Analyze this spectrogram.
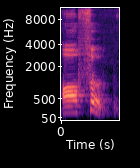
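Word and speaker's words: off: देखो O double F जो है उसका प्रोनाउंसिएशन होगा ऑफ। ओ डबल एफ का प्रोनाउंसिएशन होता है ऑफ, और ओ एफ का प्रोनाउंसिएशन होता है ऑव। ठीक है। देखो ओ एफ जो है उसका प्रोनाउंसिएशन क्या होगा, ओ वे, इसमें वे है, जबकि ओ डबल एफ को क्या बोलेंगे, ऑफ।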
